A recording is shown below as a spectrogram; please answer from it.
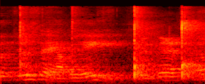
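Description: Two sharp hand claps close by, about half a second apart a little past the middle, over people talking.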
